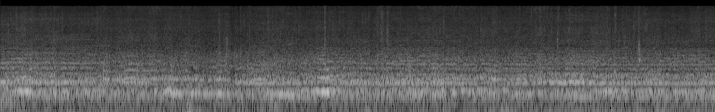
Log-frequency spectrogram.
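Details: A steady deep hum of honey bees inside their hive, opened on a fine sunny day with the microphone slid down into it; the drone holds constant, with a slight swell near four seconds and faint ticks.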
